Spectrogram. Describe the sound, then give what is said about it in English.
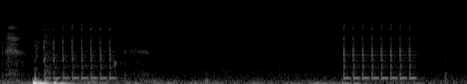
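An outgoing phone call's ringback tone purrs twice, each ring lasting under a second with a long pause between, heard plainly with no one talking, after a brief thump at the start. “Nah, I'm gonna call her anyway.”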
